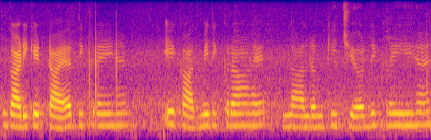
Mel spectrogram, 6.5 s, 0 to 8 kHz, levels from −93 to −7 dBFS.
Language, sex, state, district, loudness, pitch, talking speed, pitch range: Hindi, female, Punjab, Pathankot, -19 LUFS, 220 Hz, 165 wpm, 200-220 Hz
